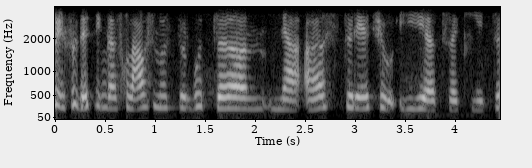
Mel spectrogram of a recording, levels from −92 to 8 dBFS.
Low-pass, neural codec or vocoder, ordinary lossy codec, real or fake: 3.6 kHz; none; Opus, 32 kbps; real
